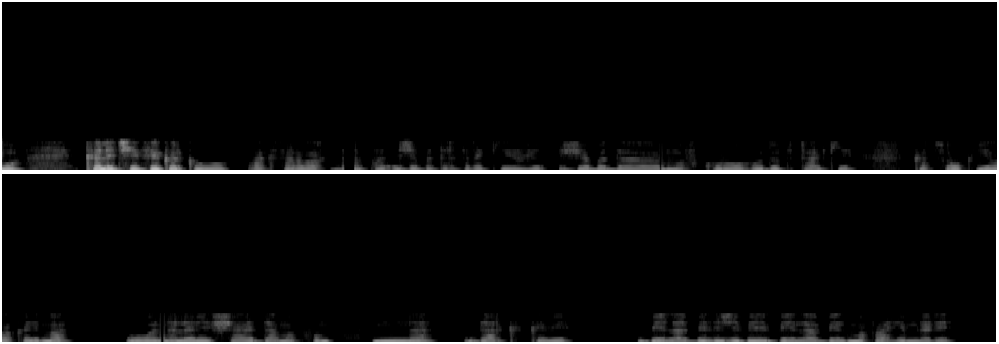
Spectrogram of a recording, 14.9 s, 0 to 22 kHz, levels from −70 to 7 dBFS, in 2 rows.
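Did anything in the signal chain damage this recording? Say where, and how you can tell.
Yes, the damage is packet loss on an ADPCM call, a network fault. The speech drops into hard-edged silent holes at 2.56 s (about 90 ms), 4.93 s (20 ms), 7.08 s (10 ms, before "یوه کلمه") and 8.65 s (30 ms, before "لري شاید دا مفهوم"). After each hole the speech returns slightly distorted. The decoder's adaptive predictor and step size lost track of the sender's, then recovered within tens of milliseconds.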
